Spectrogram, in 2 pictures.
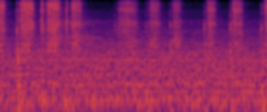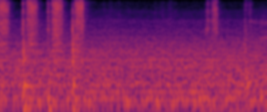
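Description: Chalk is rubbed across a surface to shade the neck of a drawn face, making quiet, scratchy strokes in quick bursts that stop near the end.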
